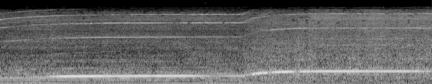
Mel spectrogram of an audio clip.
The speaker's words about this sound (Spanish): La insoportable aspiradora sería el arma perfecta.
